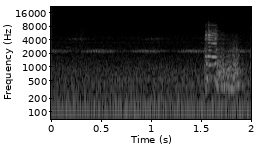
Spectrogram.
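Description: Night ambience of crickets chirping in a steady pulse, about twice a second, over a low steady hum. About one and a half seconds in there is a short rustling scrape.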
